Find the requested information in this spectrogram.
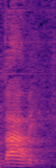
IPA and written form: ˈbaːbi (barbie)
